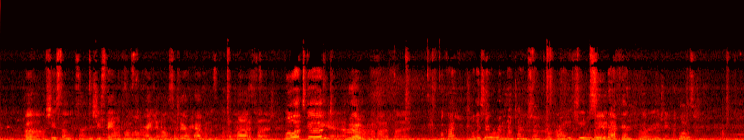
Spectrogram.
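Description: A young woman talks calmly through a face mask, close by.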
